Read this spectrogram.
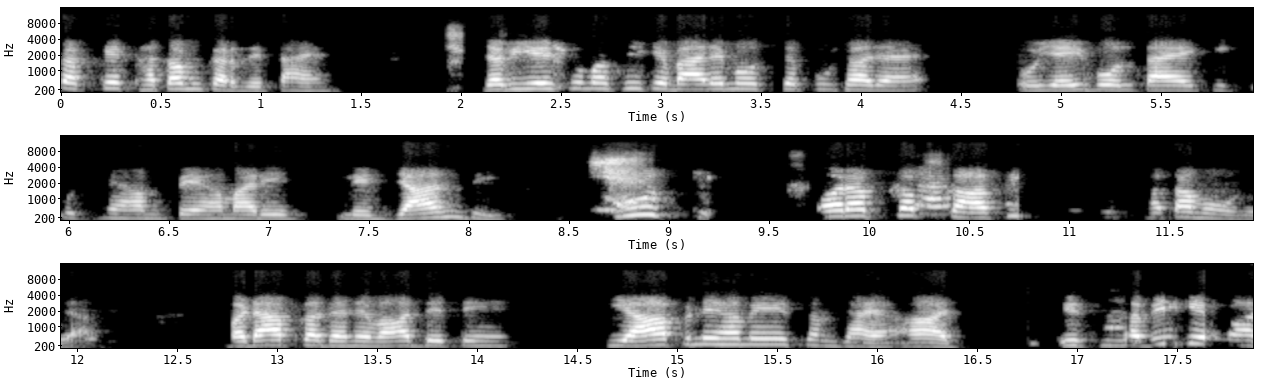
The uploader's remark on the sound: Zoom Meeting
